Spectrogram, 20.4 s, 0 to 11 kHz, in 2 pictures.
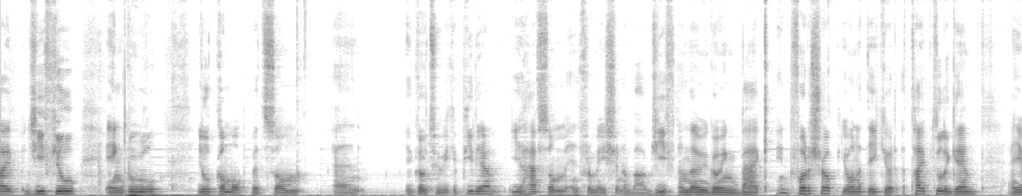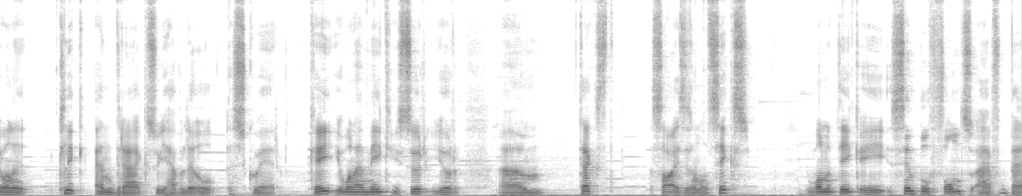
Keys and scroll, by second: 6.7 ctrl+c.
